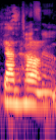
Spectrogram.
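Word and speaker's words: Dan Heng: I don't know how to pronounce his name. Yeah, I think Dan Hong.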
